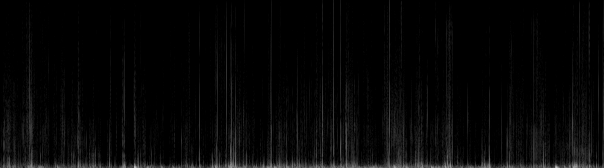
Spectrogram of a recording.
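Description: Both hands crinkle and squeeze clear, thin plastic cling film wrapped around two small foam mic windshields, using fingertips and long nails. The result is a dense stream of short, muffled crackles and soft pops, heavy in low rumbling tones with a few louder thumps standing out.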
